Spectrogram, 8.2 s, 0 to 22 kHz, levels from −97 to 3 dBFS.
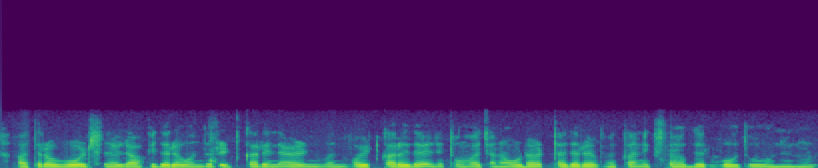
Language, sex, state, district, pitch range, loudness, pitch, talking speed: Kannada, female, Karnataka, Belgaum, 240-255 Hz, -15 LUFS, 245 Hz, 115 wpm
